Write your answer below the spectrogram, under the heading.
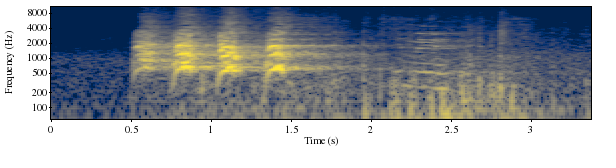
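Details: Shetland Sheepdog Timmy during agility training on the 4th of July gives three quick, sharp barks in a row, about a third of a second apart, followed by a softer tail of background noise.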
